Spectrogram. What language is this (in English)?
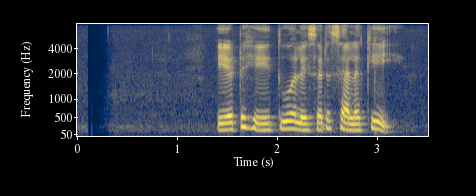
Sinhala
